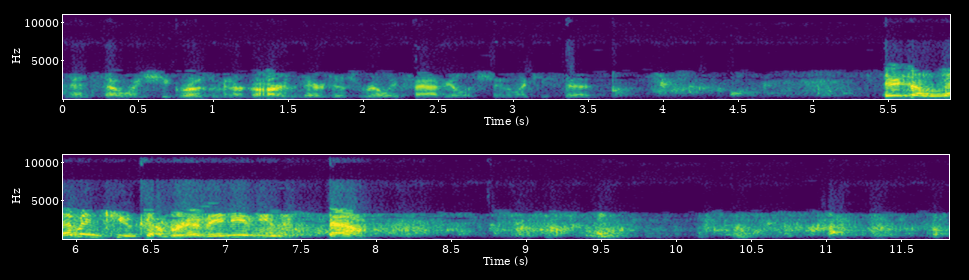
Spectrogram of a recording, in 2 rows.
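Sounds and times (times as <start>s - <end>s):
steady rushing water: 0.0s - 11.8s
speech: 0.2s - 4.6s, 5.4s - 8.0s.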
